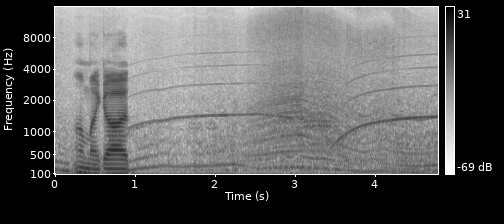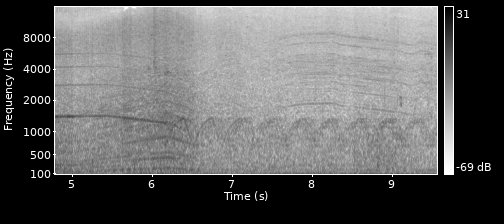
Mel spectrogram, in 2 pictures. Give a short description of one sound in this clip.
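A police siren wails and warbles nearby.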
